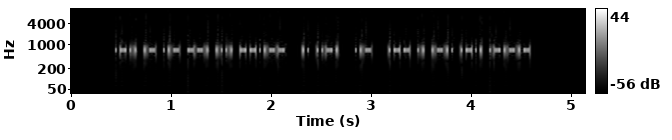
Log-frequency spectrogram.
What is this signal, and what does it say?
Morse code, heard as a keyed tone, about 52 wpm, 700 Hz. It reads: LAUGH, IF U WILL.
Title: Sentences from Top 500 Words and Abbreviations 50wpm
